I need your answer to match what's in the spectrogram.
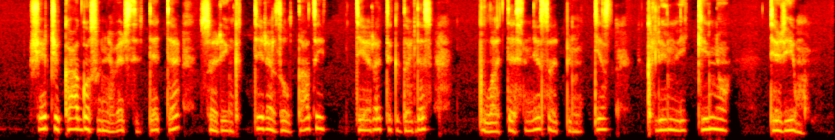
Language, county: Lithuanian, Vilnius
